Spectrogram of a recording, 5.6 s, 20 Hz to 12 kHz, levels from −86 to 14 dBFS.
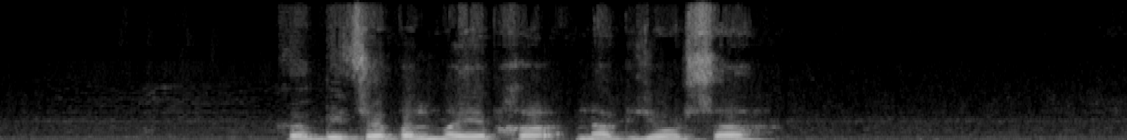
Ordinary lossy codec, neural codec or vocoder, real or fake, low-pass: Opus, 16 kbps; none; real; 10.8 kHz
